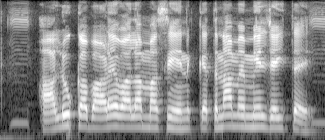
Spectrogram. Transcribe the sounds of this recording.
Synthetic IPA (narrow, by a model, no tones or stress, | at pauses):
aːlukabaːɽeʋaːlaːməsiːnkɪt̪namẽmɪld͡ʒəit̪ɛ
